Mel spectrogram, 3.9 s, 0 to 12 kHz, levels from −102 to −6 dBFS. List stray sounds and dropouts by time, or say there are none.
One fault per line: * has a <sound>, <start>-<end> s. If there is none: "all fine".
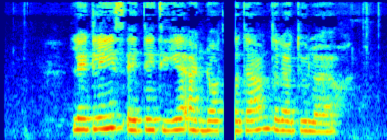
* has a dropout, 2.2-2.3 s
